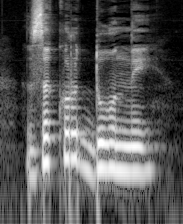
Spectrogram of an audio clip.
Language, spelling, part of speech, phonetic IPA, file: Ukrainian, закордонний, adjective, [zɐkɔrˈdɔnːei̯], Uk-закордонний.ogg
- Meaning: foreign (relating to places abroad, beyond the borders of one's own country)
